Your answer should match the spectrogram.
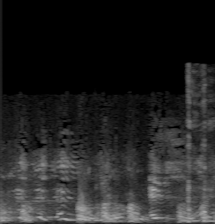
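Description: Bullmastiff barking and yipping, a quick run of short barks.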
